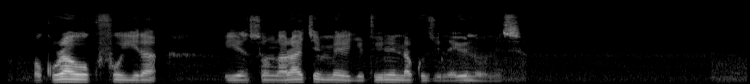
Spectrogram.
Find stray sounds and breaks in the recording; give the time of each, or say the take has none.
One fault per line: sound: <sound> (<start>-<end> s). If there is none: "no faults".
no faults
